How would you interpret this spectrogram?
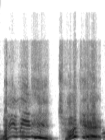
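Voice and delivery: high, loud mock outrage; mock disbelief. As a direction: squeal it in fake disbelief. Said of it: "everyone was like".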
